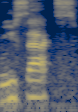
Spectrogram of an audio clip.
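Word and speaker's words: Rzucek: I know it's more of a Z, Rusaks, but I always try to put the checks in there.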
